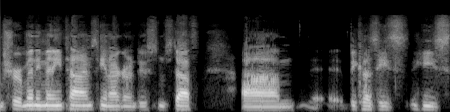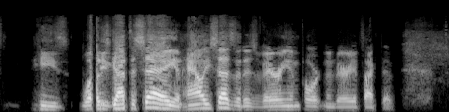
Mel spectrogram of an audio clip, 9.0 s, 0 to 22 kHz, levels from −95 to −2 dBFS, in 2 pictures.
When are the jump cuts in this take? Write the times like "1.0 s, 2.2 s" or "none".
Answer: none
